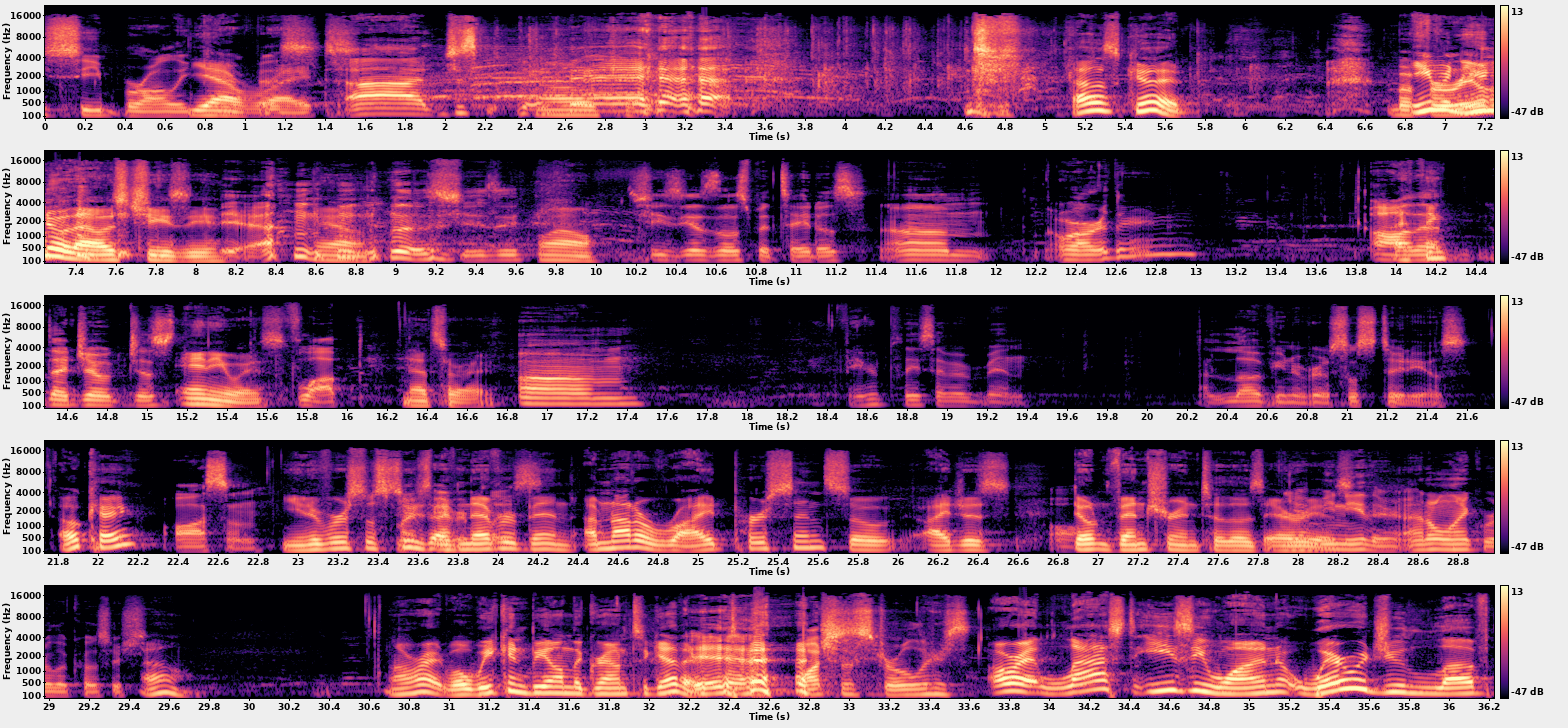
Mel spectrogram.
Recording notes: This video was recorded during our Meet & Greet Luncheon.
